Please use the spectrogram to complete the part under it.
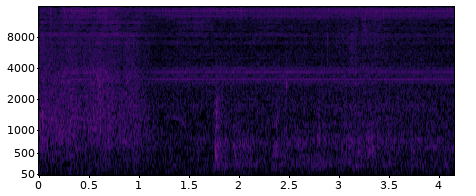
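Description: A gas torch hisses softly.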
